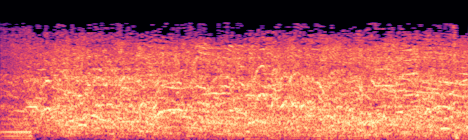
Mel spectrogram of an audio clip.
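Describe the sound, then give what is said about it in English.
Party crowd chatter sound effect: a dense, continuous babble of many voices talking over one another, steady and loud throughout. “Should we wait for the party? All right, we'll wait for the party sound effect.”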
